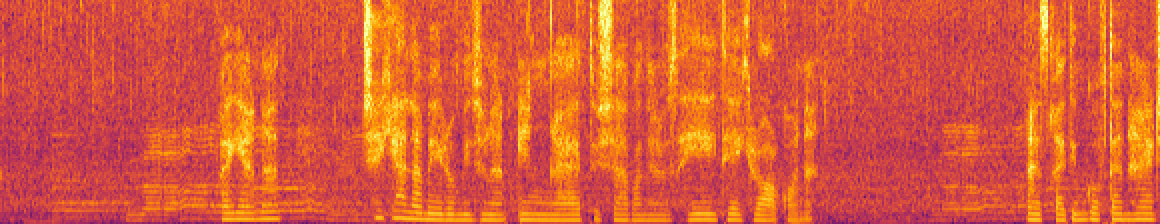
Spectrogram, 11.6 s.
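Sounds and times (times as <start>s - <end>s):
rain: 0.0s - 11.5s
speech: 1.3s - 3.0s, 3.6s - 8.3s, 10.3s - 11.5s.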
